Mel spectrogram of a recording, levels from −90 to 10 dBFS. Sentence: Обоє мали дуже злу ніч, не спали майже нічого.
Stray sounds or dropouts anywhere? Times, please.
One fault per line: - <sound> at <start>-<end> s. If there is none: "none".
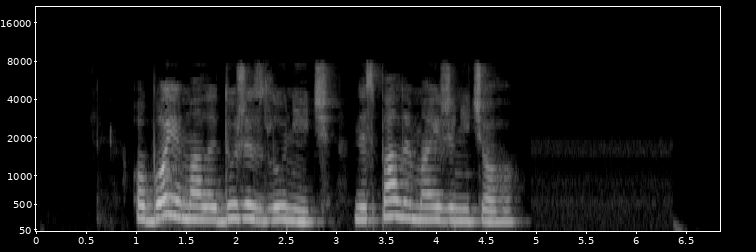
none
